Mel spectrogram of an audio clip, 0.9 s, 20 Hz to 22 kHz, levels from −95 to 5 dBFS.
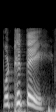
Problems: none marked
